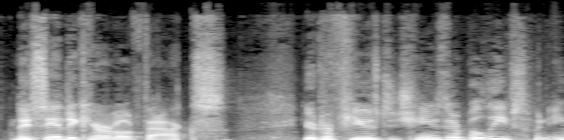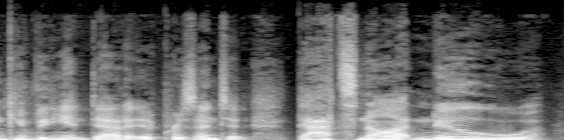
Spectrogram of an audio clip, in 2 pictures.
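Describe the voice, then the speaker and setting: This man's voice sits a little high and carries a breathy edge, and he speaks briskly and with animation. He dramatizes an article sarcastically as he reads it aloud, cutting in with his own casual, mocking opinions and the occasional swear word.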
